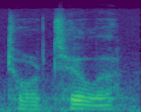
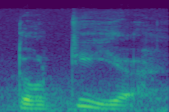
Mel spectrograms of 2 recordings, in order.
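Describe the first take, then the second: First: The double L is said as an L sound. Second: The double L is said as a Y sound. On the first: The speaker calls it wrong. "they know now not to say tortilla" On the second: The speaker calls it right. "the double L is like a Y or a soft J"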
